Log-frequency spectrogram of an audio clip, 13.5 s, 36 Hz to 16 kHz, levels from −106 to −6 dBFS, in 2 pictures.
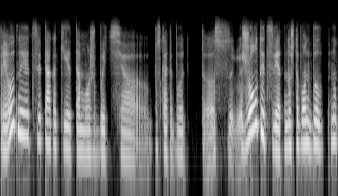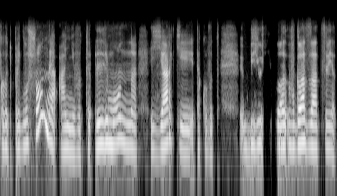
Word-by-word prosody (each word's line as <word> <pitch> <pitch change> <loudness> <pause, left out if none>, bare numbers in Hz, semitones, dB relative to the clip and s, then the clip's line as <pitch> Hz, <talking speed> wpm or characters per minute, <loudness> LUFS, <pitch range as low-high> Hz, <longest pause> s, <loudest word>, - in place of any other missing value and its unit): природные 250 - +2
цвета 205 -4 -3
какие-то 160 -3 -5
может 145 0 -6
быть, 140 0 -8
а, 130 -2 -9
пускай 160 -3 -7
это - - -11
будет, 140 -2 -9 0.3
а, - - -7
с, - - -16
э, - - -7
желтый 265 - +5
цвет, 155 -7 -2
но 165 +1 -1
чтобы 180 +1 -3
он 185 -1 +1
был, 175 -3 0 0.2
ну, 205 +1 -4
какой-то 165 -2 -5
приглушённый, 190 - +3
а 155 - -2
не 150 -2 +1
вот 145 +3 -10
лимонно-яркий, 170 -3 +1
такой - - -13
вот, - - -12 0.4
а, - - -10
бьющий 170 +3 -4 0.2
в - - -43
гла 165 +1 +5
в 170 -1 -3
глаза 170 -2 +6
цвет. 160 -2 -5
165 Hz, 150 wpm, -23 LUFS, 155-185 Hz, 0.4 s, глаза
